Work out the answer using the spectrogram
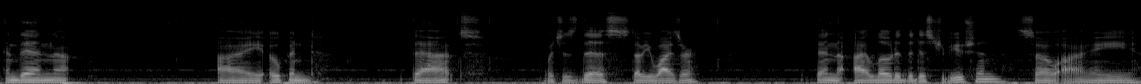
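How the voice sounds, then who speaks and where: A man with a low voice walks through a casual computer tutorial. He takes his time, speaking slowly and informally as he improvises each step. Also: level tone, darkish tone, slight background noise. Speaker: tutorial maker. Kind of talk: casual screen-recorded tutorial.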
